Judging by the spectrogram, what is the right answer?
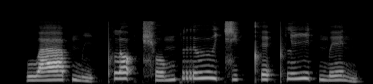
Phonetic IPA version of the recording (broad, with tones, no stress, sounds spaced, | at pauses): w aː˦˥ p̚ m i˨˩ ʔ pʰ l ɔ˥˩ ʔ t͡ɕʰ o˦˥ m p r ɯː˥˩ t͡ɕ e˦˥ k̚ pʰ e˦˥ ʔ pʰ l iː˥˩ t̚ m e˥˩ n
